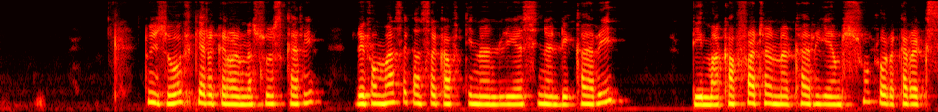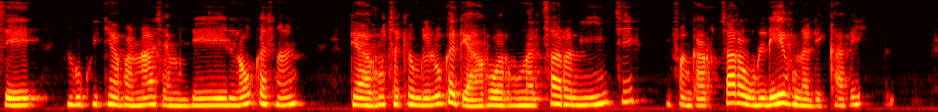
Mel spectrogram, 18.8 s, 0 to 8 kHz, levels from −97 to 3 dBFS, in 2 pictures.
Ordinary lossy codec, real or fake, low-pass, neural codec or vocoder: none; fake; none; codec, 16 kHz, 16 kbps, FunCodec, trained on LibriTTS, 50 frames a second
